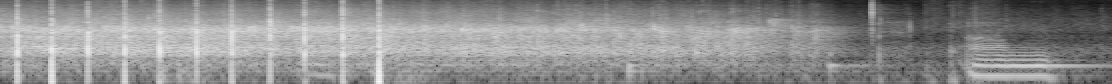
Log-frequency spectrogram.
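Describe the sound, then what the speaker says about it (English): Sharp, regular claps lead into a broad wash of audience applause for award winners at a fall conference, fading out after about six seconds into near silence, followed by a brief voice. "one last round of applause for these wonderful folks"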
